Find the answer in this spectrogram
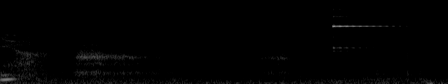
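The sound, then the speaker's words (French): Slow, soft breathing in a guided breathing exercise, a drawn-out exhale followed by a quieter inhale, faint, then a bright ringing tone chimes in and fades with pulsing decay. “On expire.”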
